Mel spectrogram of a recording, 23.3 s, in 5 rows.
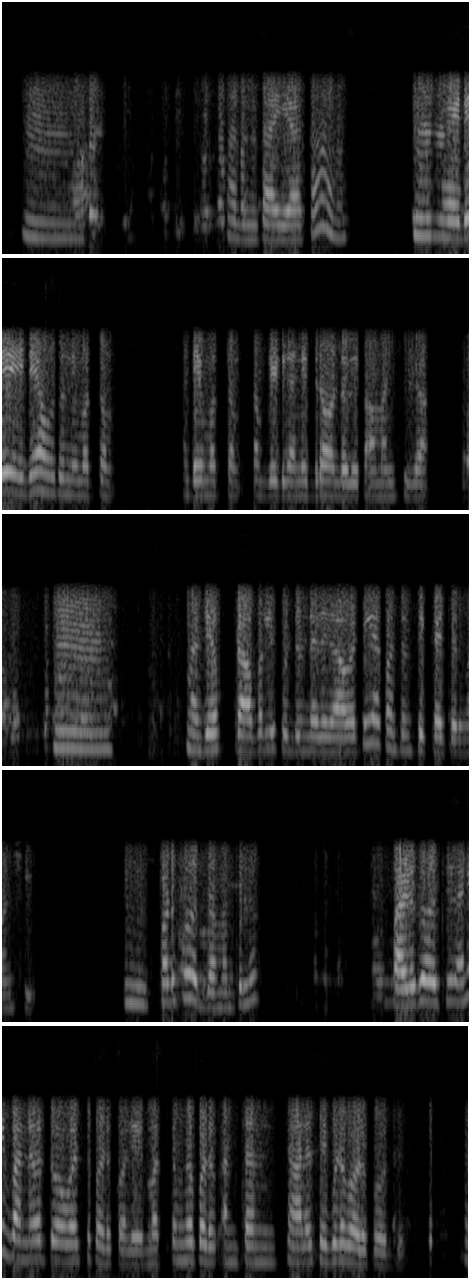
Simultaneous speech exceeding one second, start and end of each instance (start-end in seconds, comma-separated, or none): none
